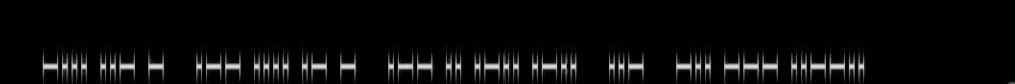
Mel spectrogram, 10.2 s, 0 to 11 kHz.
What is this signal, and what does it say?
Morse code, heard as a keyed tone, about 25 wpm, 700 Hz. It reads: BUT WHAT WILL U DO?
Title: Sentences from Top 100 Words and Abbreviations 25wpm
